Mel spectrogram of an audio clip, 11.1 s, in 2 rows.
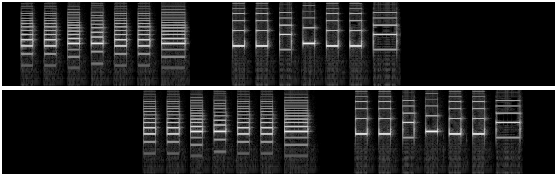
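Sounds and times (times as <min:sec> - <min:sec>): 
Nokia phone buzzer: 0:00.2 - 0:04.0, 0:07.0 - 0:10.8.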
